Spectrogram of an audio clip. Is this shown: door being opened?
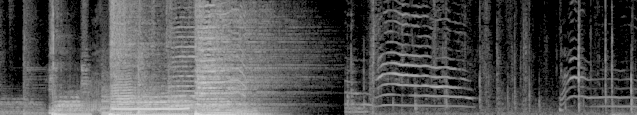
no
